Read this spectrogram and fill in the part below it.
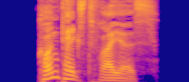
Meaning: strong/mixed nominative/accusative neuter singular of kontextfrei
- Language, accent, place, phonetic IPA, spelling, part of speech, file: German, Germany, Berlin, [ˈkɔntɛkstˌfʁaɪ̯əs], kontextfreies, adjective, De-kontextfreies.ogg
